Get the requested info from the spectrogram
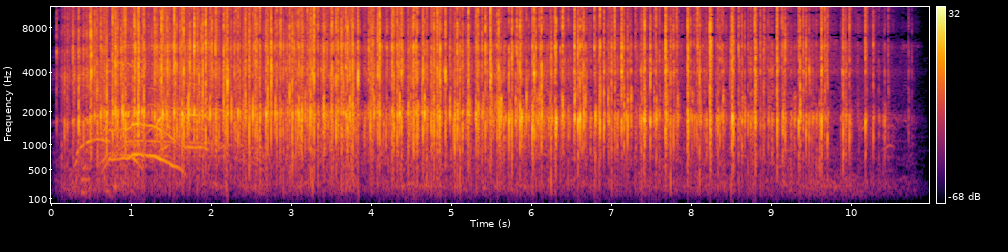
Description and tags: Large crowd applause sounds recorded with a 5th-gen iPod touch. Edited in Audacity.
